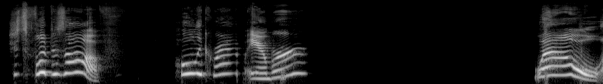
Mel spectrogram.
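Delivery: high, loud shocked exclamation. Real, not acted. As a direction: react in disbelief at the gesture. Host shocked by the clip.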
